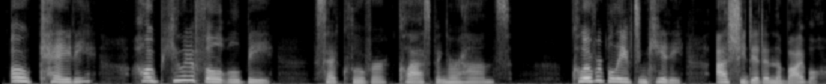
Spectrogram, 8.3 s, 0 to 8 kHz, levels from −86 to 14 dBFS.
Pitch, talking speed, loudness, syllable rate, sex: 245 Hz, 160 wpm, -21 LUFS, 5.2 syllables/s, female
